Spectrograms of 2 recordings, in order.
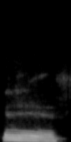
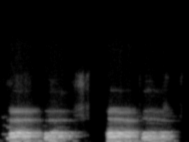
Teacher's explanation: कॉफ को भी हम हलक से निकालेंगे। कॉफ हैवी वर्ड है, हैवी।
